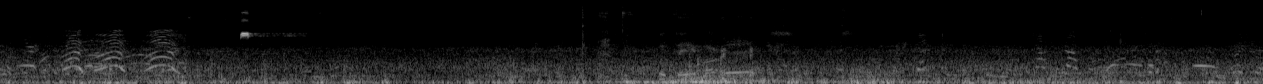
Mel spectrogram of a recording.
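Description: Sounds of a soccer match heard from the sideline: voices calling out across the field over a steady murmur. One short, sharp referee's whistle blast about two and a half seconds in is the loudest sound.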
